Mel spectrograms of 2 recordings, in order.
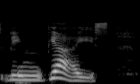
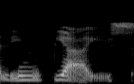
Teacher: la mayor fuerza de voz recae en la última sílaba, es decir, en la sílaba número 1.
